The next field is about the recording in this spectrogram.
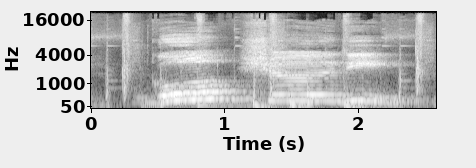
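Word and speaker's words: gaucherie: इनके correct pronunciation के लिए गोश्त में से त निकाल दो। गोश, गोश, गोशरी, गोशरी, गोशरी।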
